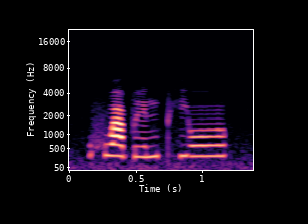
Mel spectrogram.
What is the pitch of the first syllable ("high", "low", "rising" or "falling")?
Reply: falling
